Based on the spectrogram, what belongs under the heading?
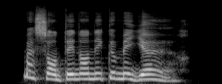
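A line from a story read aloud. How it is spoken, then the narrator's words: Quick, lively. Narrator (French): ajouta-t-il vivement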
